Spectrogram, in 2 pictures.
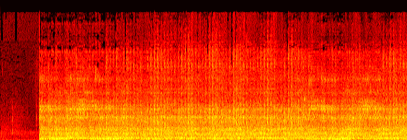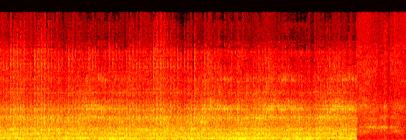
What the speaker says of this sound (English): I'm going to drill some holes in here so that I can run some bolts through onto my table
